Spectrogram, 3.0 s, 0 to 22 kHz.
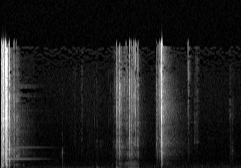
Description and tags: camera shutter 01
The shutter of my old Pentax SP1000 camera, then winding the film, exposure set to 1/60 seconds. Recorded with the built-in mics on the Zoom H4.
shutter, photography, foley, camera, mechanical, pentax, click, small, film, photo, wind, slr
